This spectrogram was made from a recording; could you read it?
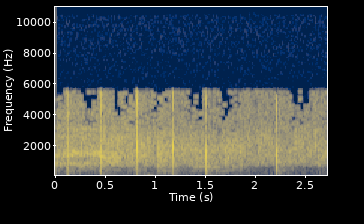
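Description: An audience applauds the preachers: a steady, dense wash of clapping with a handful of sharper individual claps standing out at irregular intervals. No one speaks.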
